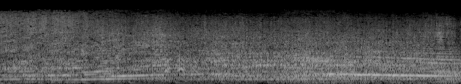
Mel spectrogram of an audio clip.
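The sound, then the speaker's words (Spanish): Williams' new Formula 1 car for this season, driven by Carlos Sainz on its first laps, roars past, its high-pitched engine whine rising and falling in steady sweeps through the gears, loud and continuous with no voices. “Primeras curvas en su nuevo coche, que ha dicho el piloto español, Carlos Miquel.”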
